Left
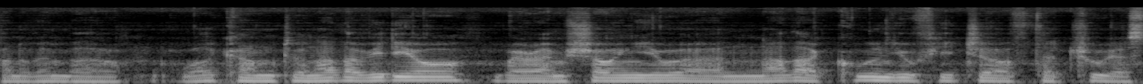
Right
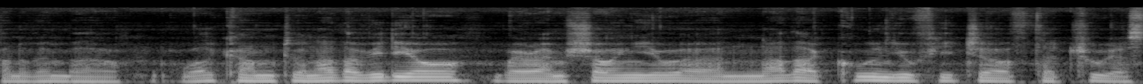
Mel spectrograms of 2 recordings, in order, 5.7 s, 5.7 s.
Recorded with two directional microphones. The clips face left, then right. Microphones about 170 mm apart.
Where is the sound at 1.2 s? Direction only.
30° right (ahead or behind).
